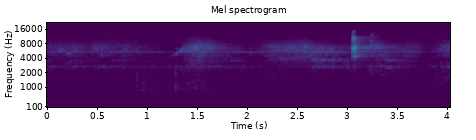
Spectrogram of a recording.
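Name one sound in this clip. Dry leaves rustle as a monkey walks over them.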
